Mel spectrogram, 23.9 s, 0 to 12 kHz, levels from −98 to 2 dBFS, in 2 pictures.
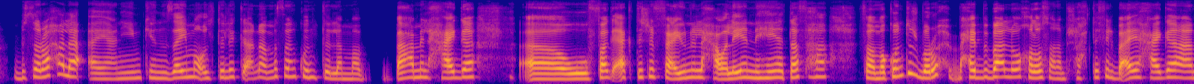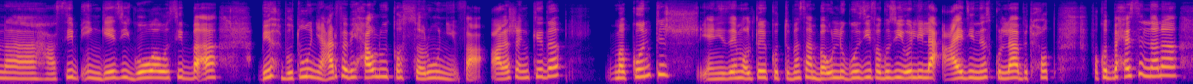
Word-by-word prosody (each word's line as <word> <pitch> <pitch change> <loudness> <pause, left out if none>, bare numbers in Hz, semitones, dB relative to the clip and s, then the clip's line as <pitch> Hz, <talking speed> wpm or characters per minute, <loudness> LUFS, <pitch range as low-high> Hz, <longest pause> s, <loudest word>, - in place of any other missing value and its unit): بصراحة 305 - -1
لأ، 320 -3 +2
يعني 220 +1 -6
يمكن 255 -1 -6
زي 260 +4 +1
ما 295 - -2
قُلت 245 +3 -5
لِك 290 +1 -5
أنا 265 +2 -4
مثلًا 310 +4 -5
كنت 280 -4 -5
لمّا 215 -3 -4 0.3
باعمل 270 +4 +1
حاجة، 255 +4 +1 0.5
آآ، 215 0 +5
وفجأة 220 +5 +4
أكتشِف 285 +2 -5
في - - +1
عيون 240 +5 +2
اللي 285 0 0
حواليّا 235 +2 +3
إن 270 - 0
هي 260 +2 +2
تافهة، 290 +3 -1 0.3
فما 235 -3 +4
كنتش 330 - +1
باروح 280 +3 +3
باحب 280 0 0
بقى 295 0 +8
اللي 295 0 -2
هو 300 - +1
خلاص 260 -2 +1
أنا 230 -1 -5
مش 225 +3 -12
هاحتفل 275 +4 -7
بأي 255 +3 +3
حاجة، 260 0 +1
أنا 235 -2 -2 0.2
هاسيب 265 +4 -7
إنجازي 255 +3 -2
جوه 255 +4 +4
وأسيب 255 -1 -1
بقى 275 +1 +3 0.4
بيحبطوني، 275 0 -1
عارفة 275 +8 +1
بيحاولوا 280 +1 +2
يكسّروني. 250 -5 -4
فعلشان 270 - -2
كده 330 +4 -1 0.5
ما 255 - +3
كنتش 345 +8 -2
يعني 220 +1 -6
زي 245 +1 +3
ما 255 - 0
قُلت 230 +3 -3
لِك 265 0 +5
كنت 245 -2 -6
مثلًا 255 +2 -2
باقول 235 +3 +2
لجوزي، 265 +2 -1
فجوزي 260 +1 -1
يقول 255 +1 +4
لي: 275 - -1
"لأ، 265 0 +4
عادي 255 +2 +2
الناس 265 +2 -2
كلّها 255 0 +3
بتحط"، 265 +2 -6 0.4
فكنت 280 -2 -1
باحس 320 - +1
إن 330 -4 -1
أنا 345 +1 +1
265 Hz, 180 wpm, -23 LUFS, 245-285 Hz, 0.5 s, بقى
